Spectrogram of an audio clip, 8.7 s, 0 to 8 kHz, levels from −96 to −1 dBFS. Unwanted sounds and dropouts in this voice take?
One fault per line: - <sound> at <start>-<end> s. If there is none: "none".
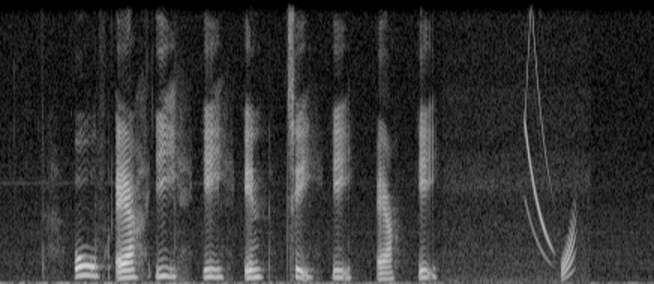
- chirp at 7.0-7.7 s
